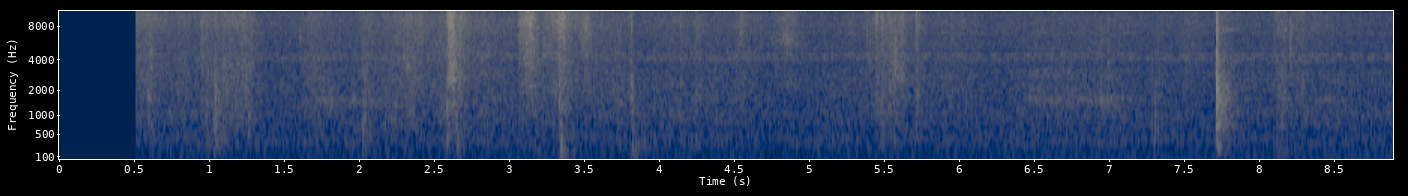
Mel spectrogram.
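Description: A handheld device knocks and clicks as it is picked up and handled.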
